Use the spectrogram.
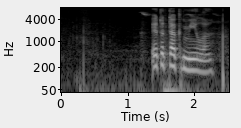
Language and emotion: Russian, neutral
